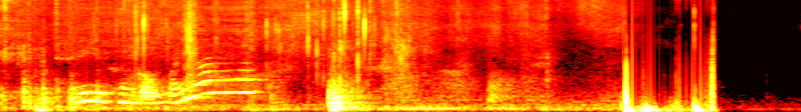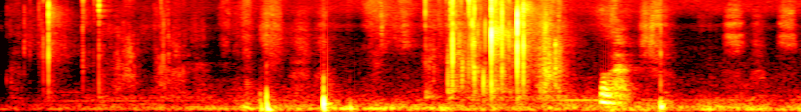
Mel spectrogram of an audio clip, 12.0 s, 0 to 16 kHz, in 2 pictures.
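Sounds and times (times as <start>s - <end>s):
dull low thumps: 4.7s - 5.4s.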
